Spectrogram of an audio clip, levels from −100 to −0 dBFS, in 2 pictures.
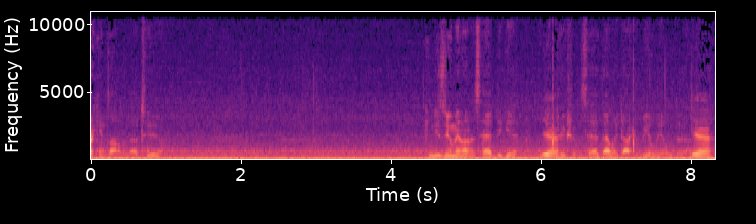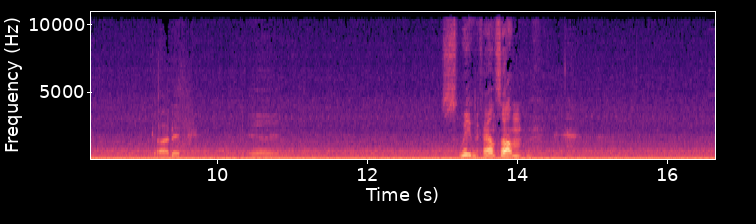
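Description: No technical faults can be heard anywhere in the clip.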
